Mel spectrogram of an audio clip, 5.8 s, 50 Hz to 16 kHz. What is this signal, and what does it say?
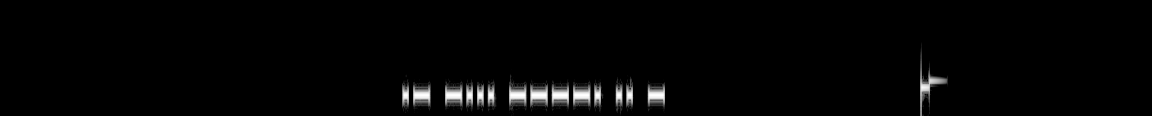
Morse code, heard as a keyed tone, about 41 wpm, 700 Hz. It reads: AB9IT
